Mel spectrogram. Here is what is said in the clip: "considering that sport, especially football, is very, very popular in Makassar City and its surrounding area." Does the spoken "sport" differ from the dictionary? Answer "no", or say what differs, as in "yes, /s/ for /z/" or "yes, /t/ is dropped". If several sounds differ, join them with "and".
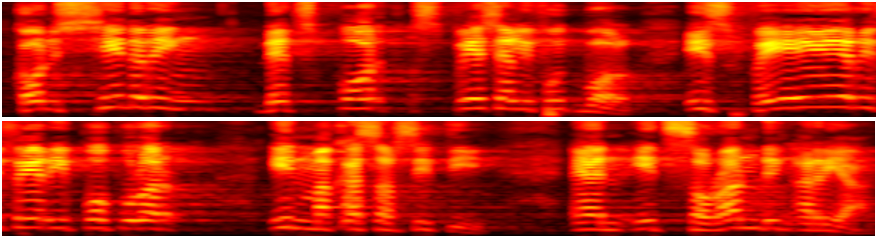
no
